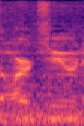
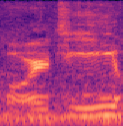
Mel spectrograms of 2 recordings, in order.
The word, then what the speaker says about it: Arjun: like tell them like my name is Arjun and nobody would pronounce it right it'd be like what like orgy orange like RJ yeah yeah I've got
